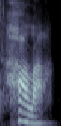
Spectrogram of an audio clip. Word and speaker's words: kalah: And in that language, the word that he used is pronounced hala, K-A-L-A-H, which means to be complete, to finish, to accomplish, to put to an end, to make perfect.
